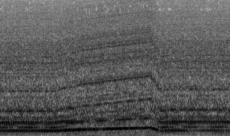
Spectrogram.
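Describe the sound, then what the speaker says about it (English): Racing car engine in the PlayStation game Gran Turismo during an Anglo-American Sports Car Championship race, a loud sustained whine that climbs steadily in pitch, dips sharply at a gear change, then holds steady. "Car goes wee."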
